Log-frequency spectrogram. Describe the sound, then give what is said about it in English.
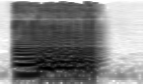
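A single short burp sounds out, loud and buzzy with a rasping texture. It lasts under half a second and then stops abruptly. “That was a burp in my throat.”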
